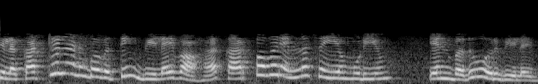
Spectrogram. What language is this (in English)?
Tamil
